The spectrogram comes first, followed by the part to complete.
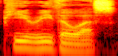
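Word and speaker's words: Perithous: Perithus and Theseus must, for the meter, be pronounced as words of 4 and 3 syllables respectively, the vowels at the end not being diphthongated, but enunciated separately, as if the words were printed pierithous, the seus.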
